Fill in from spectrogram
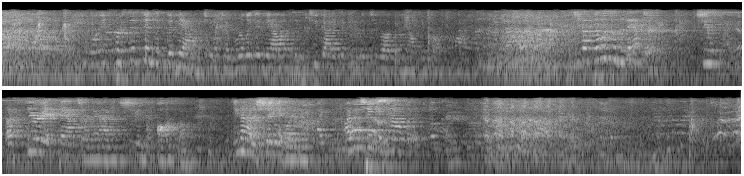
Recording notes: Live, from Scranton, PA... I apologize for the quality of the audio-- it was the best I could do.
